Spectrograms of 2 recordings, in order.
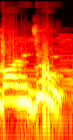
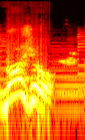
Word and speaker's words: bonjour: So it's not bonjour, it's bonjour.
